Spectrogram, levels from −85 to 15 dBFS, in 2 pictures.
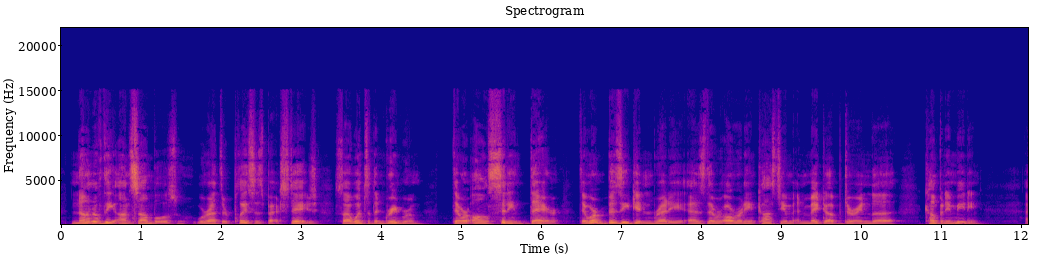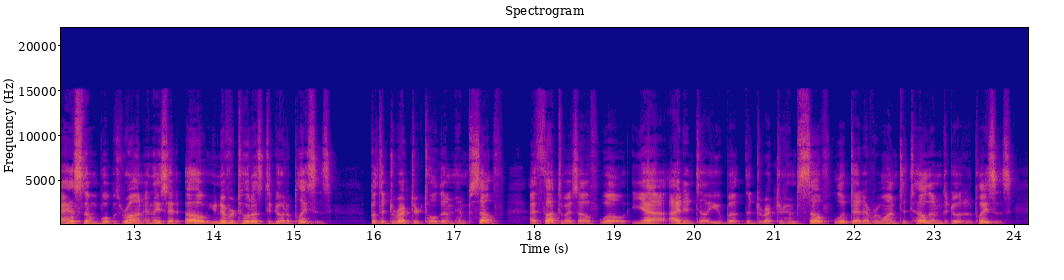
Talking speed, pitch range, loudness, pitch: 215 wpm, 105-145 Hz, -23 LUFS, 115 Hz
